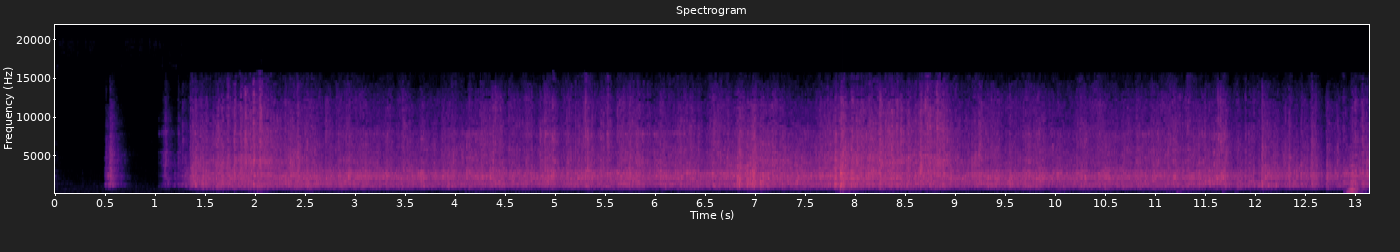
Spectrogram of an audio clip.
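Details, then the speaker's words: Magic Track toy car after a superglue repair: a bright, steady buzzing whirr with a light ratchety rattle at an even pace; the drive runs properly. "now it works bit of superglue back in business and escapes"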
